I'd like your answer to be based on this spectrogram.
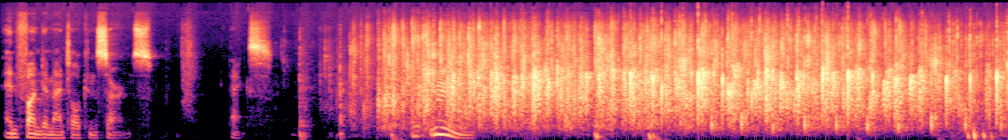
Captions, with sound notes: and fundamental concerns. Thanks. (audience applauding)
